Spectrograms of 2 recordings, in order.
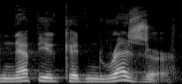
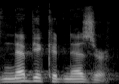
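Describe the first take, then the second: First: The name is said in an altered, Aramaic-like form. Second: The name is said in its familiar common form. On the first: This is closer to how the king said it himself. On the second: This is the form later altered by others.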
